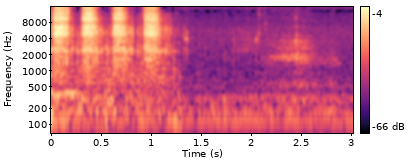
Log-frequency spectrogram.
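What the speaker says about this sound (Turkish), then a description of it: "Bir sprey yardımıyla şu şekilde nemlendiriyoruz." A handheld spray bottle mists germinating millet bird feed seeds up close, giving four quick hissing pumps followed by quiet room noise.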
